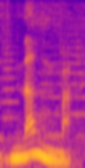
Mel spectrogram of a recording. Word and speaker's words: numb: 梳子 comb，坟墓 tomb，包括我们今天所说的这个麻木的词 numb，这个 b 呢是不发音的。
